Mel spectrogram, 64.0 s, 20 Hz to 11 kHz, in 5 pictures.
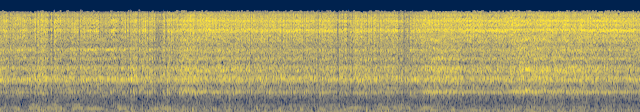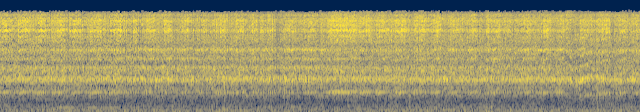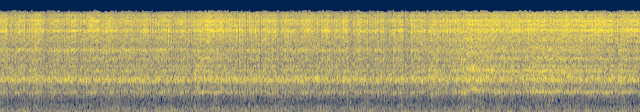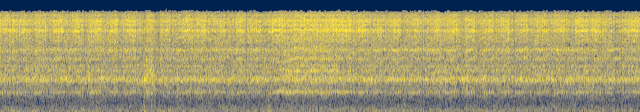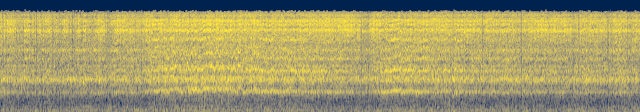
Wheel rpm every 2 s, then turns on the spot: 160, 160, 160, 160, 160, 160, 160, 160, 160, 160, 160, 160, 140, 160, 160, 160, 160, 160, 160, 170, 160, 160, 160, 160, 160, 160, 160, 160, 160, 160, 160, 160.
none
